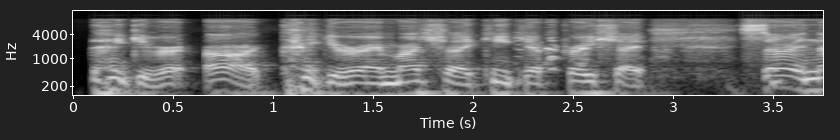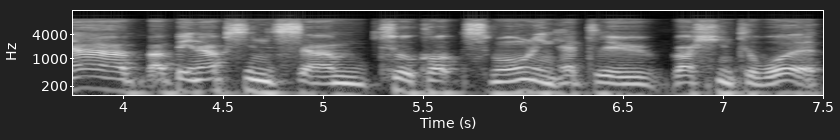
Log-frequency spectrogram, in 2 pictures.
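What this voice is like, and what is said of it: Australian accent. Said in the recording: “Down Under, Australia ... an amazing accent.”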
